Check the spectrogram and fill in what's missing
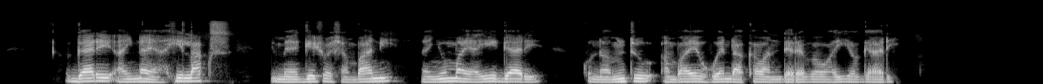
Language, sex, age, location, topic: Swahili, male, 25-35, Kisumu, finance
